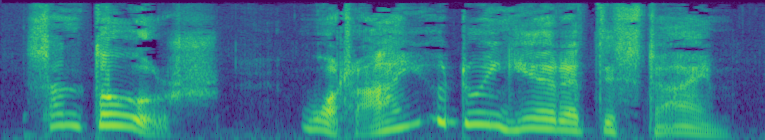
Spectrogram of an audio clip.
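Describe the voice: A man's put-on character voice, high-pitched and slow, slightly mellow with a slightly husky edge and very wide pitch swings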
